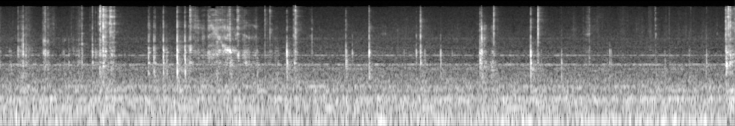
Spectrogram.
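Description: Faint, irregular light clicks and taps of hand tools on screws and the metal print head housing as the print engine's fastening screws are tightened. The clicks fall mostly in the first seven seconds and grow sparse after that.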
